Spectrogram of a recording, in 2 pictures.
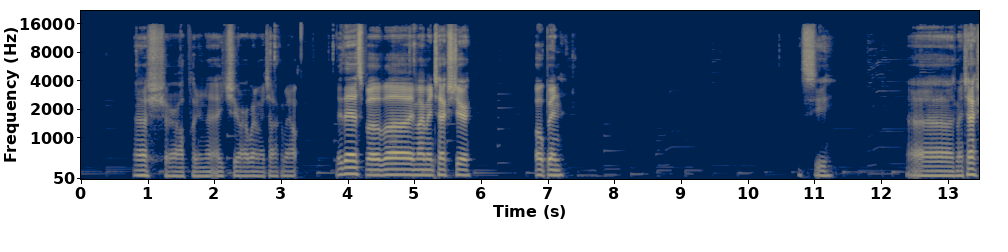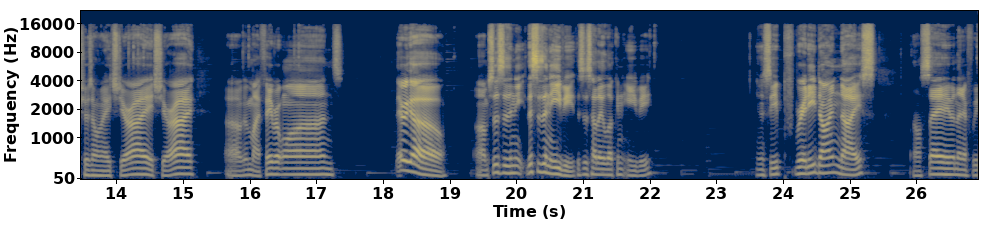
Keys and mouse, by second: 0.1-2.9 right drag, 22.1-26.0 right drag, 26.0 ctrl+s, 26.8 click, 26.8 right click.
